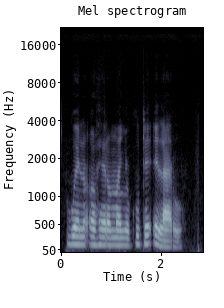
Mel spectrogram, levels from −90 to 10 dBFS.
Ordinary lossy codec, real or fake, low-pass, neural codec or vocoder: none; fake; 19.8 kHz; codec, 44.1 kHz, 7.8 kbps, DAC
